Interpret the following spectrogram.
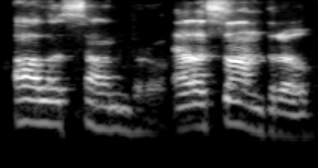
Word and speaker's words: Alessandro: Say it right, Alessandro.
